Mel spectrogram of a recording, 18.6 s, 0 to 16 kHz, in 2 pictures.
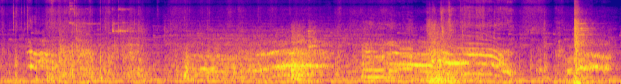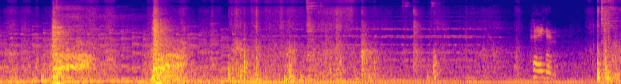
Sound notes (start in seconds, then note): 0.1 dramatic music; 0.1 screams; 8.5 dramatic music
